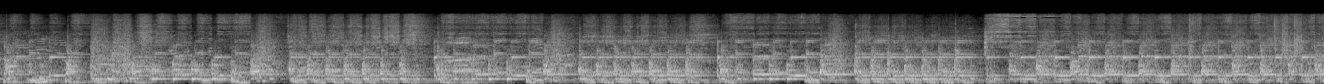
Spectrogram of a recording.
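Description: Jaranan gamelan music: dense, fast drumming under sustained pitched notes held for several seconds at a time.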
